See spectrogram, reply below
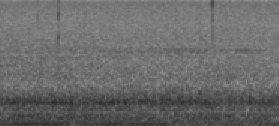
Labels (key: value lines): label: anthrophony, boat engine
recorder: HydroMoth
